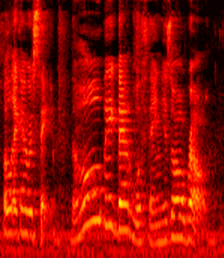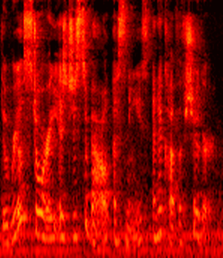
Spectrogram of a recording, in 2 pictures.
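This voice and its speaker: A woman's voice: a little high, very animated, a little fast, background noise, voice pushed up. A woman voicing a chatty, indignant male storybook wolf who protests his innocence in an emphatic, confiding way. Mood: defensive, indignant.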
